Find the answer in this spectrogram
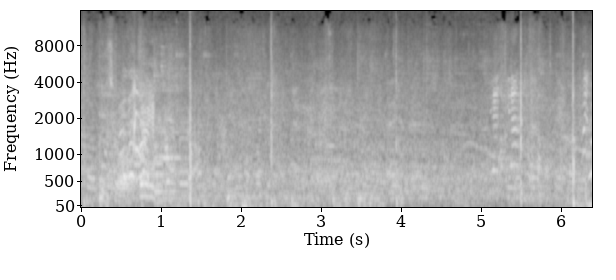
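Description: A beach volleyball being struck during a rally: a few sharp slaps of hands and forearms on the ball, a second or more apart, with short voices in between.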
